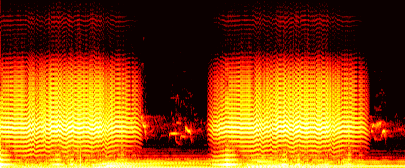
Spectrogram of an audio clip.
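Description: Mosquito wing whine in two buzzing bouts of about two seconds each, the pitch wavering as it flies, over soft sustained background music.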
